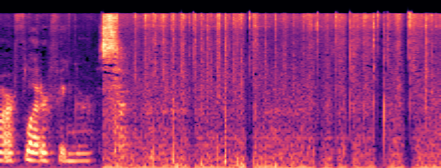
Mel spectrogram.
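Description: Hands rub and brush close to a microphone with a rustling noise.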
